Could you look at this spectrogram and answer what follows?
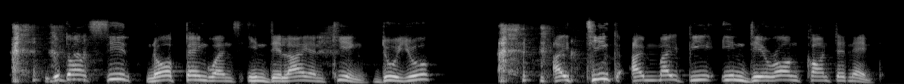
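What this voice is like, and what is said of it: Put-on African accent. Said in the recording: “That was a good African penguin accent.”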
